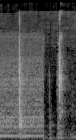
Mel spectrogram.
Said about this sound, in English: we load up the freeze dryer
